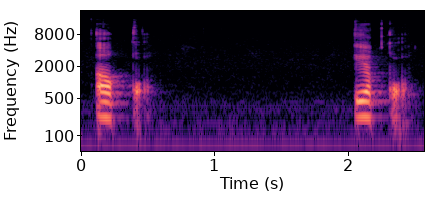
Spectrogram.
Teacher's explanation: آواز جو ہے وہ فوراً رک رہی ہے، مضبوطی کے ساتھ اور قوت کے ساتھ رک کر بند ہو رہی ہے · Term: شدہ کی کوالٹی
